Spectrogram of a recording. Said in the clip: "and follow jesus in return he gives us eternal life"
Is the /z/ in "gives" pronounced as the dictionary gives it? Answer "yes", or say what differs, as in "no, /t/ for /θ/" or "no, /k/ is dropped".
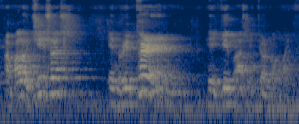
no, /z/ is dropped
